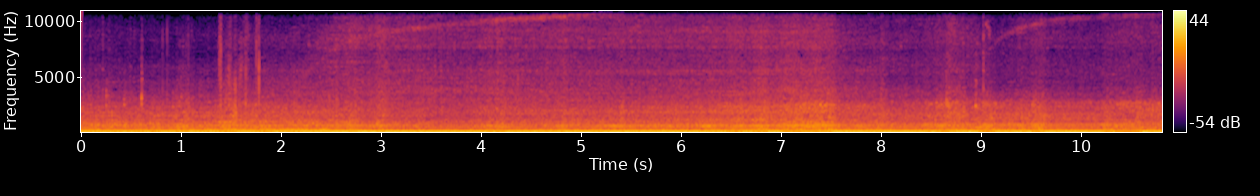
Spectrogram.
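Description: Volvo 242's turbocharged engine pulling under acceleration, heard from inside the cabin along with road noise. The engine note climbs steadily with a thin high whistle rising alongside it. About nine seconds in the note drops and the whistle cuts off, then both climb again.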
